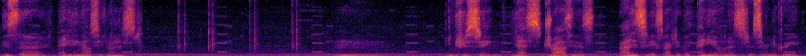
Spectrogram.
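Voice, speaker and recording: Caring male robot crewmate played by a man, formal and measured, for ASMR audio drama with music underneath. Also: mid-range voice, big pitch swings, natural voice. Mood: calm, attentive. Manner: formal, precise, measured wording.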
